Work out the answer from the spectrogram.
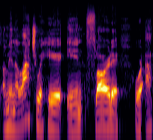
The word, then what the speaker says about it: Alachua: There's my pronunciations. I'm in Alachua here in Florida.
